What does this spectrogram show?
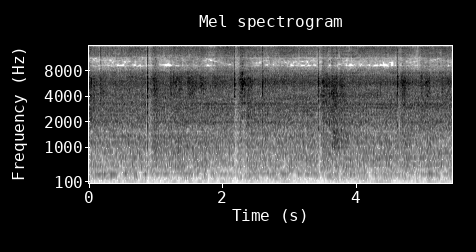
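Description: Chicken and tomato karahi masala sizzling steadily in a black iron karahi over a gas burner, with a few light clicks of a spatula against the pan as it is stirred.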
